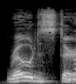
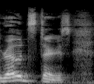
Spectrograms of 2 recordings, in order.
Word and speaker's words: Roadsters: Okay, it's Luigi's Rollicking Roasters. Roadsters. – Roadsters. – I sound like I said roasters, but it's Luigi's Rollicking Roadsters.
